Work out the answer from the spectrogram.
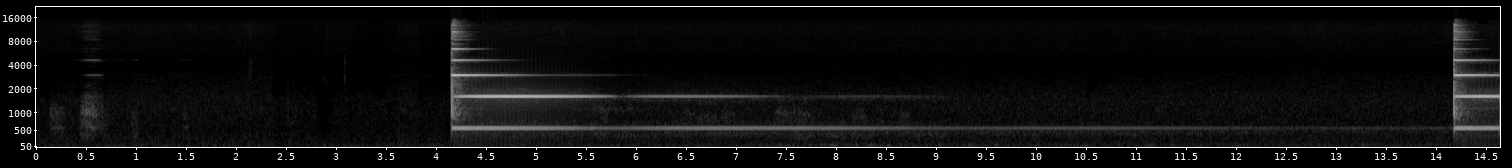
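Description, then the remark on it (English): A meditation bell is struck once and rings out with a long, clear, sustained tone that slowly fades over about ten seconds before it is struck again right at the end; the first of three bell sounds opening an evening sitting meditation. “could we enjoy three sounds of the bell, please?”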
